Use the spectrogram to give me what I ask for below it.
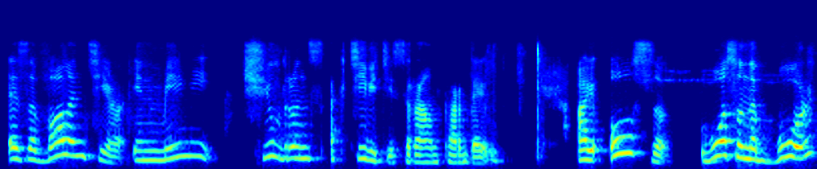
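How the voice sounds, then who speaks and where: Russian accent woman, middle-aged, reads her nominee statement real slow, kinda high voice. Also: a little mellow, poor audio. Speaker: board nominee. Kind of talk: prepared candidate statement.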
